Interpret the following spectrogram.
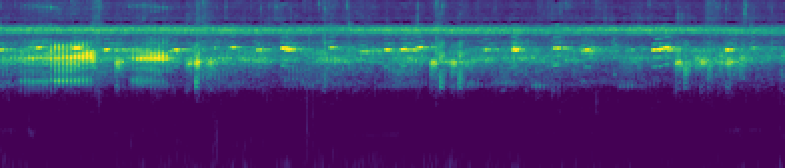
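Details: A chorus of frogs croaking in overlapping pulses that swell and fade, a couple of louder bursts early on, over a constant high trilling background and faint low rumble.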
